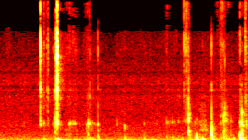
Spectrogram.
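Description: A tiny toy poodle puppy gnawing on a chew, giving sharp, irregular crunching clicks. They start about half a second in, the loudest comes just after, and more cluster near the end. The owner thinks the puppy chews so much because its teeth are itchy.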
